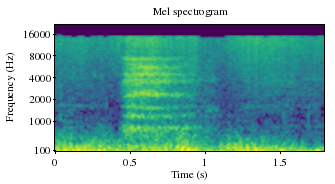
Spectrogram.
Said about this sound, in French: Là, vous entendez quelqu'un en train de scier la carcasse.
